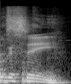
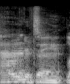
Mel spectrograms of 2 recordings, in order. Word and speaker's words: Hogarty: It's Hogarty, like yogurty.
